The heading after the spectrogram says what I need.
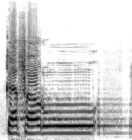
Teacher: را کے اوپر پیش ہے تو اس کو منہ بھر کے پڑھنا ہے، اور دوسرا قاعدہ ہے واو مدہ کا۔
